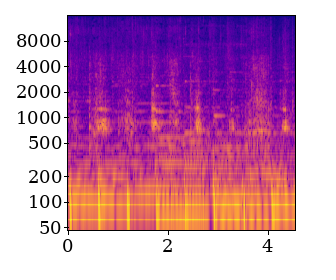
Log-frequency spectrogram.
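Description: Salt and deggi mirch chilli powder are stirred into hot oil in a pan for an instant green chilli pickle, a steady sizzle broken by repeated rhythmic scrapes and knocks of a spoon, close and fairly loud.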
